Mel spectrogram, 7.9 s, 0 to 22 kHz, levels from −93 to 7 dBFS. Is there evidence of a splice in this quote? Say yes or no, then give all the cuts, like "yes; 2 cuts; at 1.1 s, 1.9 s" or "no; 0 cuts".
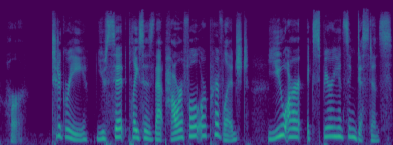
yes; 4 cuts; at 1.1 s, 2.6 s, 3.3 s, 5.4 s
